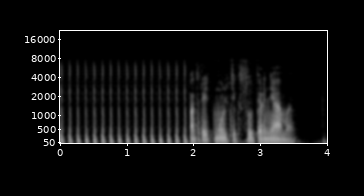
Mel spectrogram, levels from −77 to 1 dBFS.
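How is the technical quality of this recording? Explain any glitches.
The recording opens with a glitch. From the very start until 1.95 s, a broken-record loop repeats one 0.12 s fragment back to back, likely from a stalled player or stream resending its last buffer, so the audio meant for that stretch is lost.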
